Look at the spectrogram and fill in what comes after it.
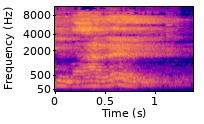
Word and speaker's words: Marell: And I shortened Mazzarello to Marell. M-A-R-E-L-L. I changed it, and I'm sorry I did, because I'm still living with the mistake, because I still have to spell it. Because even though I changed it to Marell, you know what you had to put up with, right, Dave? Marl.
